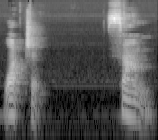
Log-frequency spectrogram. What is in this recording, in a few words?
"watyip" son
